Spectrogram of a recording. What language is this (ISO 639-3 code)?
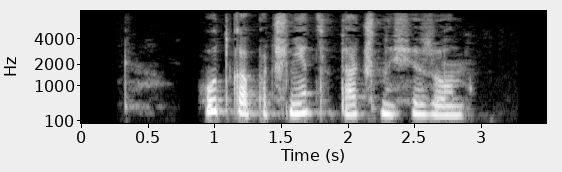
bel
